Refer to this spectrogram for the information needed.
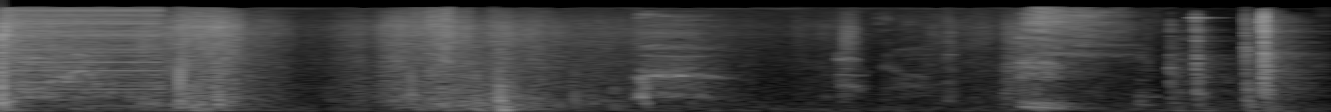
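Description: Door sounds, a series of sharp thuds and rattles spaced irregularly over a few seconds, with faint breathy vocal noises in the background.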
